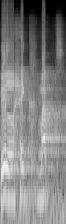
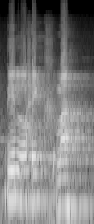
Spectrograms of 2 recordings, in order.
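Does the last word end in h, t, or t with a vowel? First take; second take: t; h. First: The word ends with a bare t sound. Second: The word ends with a soft h sound. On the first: The speaker calls it wrong. "Atau ini bil hikmat, enggak" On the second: The speaker calls it right. "jika akhirnya berupa hak taknis"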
